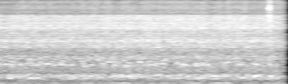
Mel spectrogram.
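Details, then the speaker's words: Volkswagen Tiguan HVAC blower after a scan showed a fresh air blower mechanical malfunction. The stuck fan, likely stuck from moisture or sitting, was freed by hand. It now gives a steady, even whir with light motor hum, no scraping or ticking: normal blower running after the fix. "so I moved the fan and then here's what happen it start moving it's start working so what it was the fan was just got stuck and maybe because this car has been set for a little bit"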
